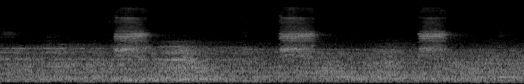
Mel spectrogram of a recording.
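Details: Loud squirrel calling from a fire escape: three harsh, scratchy squawks about one and a half seconds apart, with a constant low hum behind them.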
